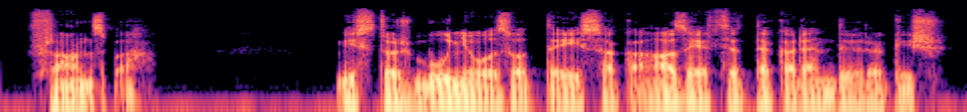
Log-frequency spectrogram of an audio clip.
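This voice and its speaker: A man with a very deep voice narrates an audiobook in a steady, measured way. The recording is dry and close, with no room sound. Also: no room sound. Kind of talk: scripted narration.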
